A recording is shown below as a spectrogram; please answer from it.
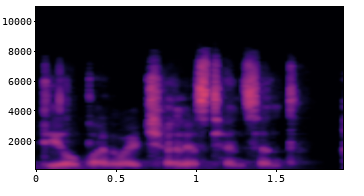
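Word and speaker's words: Tencent: by the way China's 10-cent that's how you pronounce it anyway major position they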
